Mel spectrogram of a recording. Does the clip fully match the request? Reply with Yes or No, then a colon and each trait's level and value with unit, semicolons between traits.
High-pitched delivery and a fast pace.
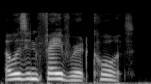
Yes: high, 225 Hz; fast, 240 wpm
